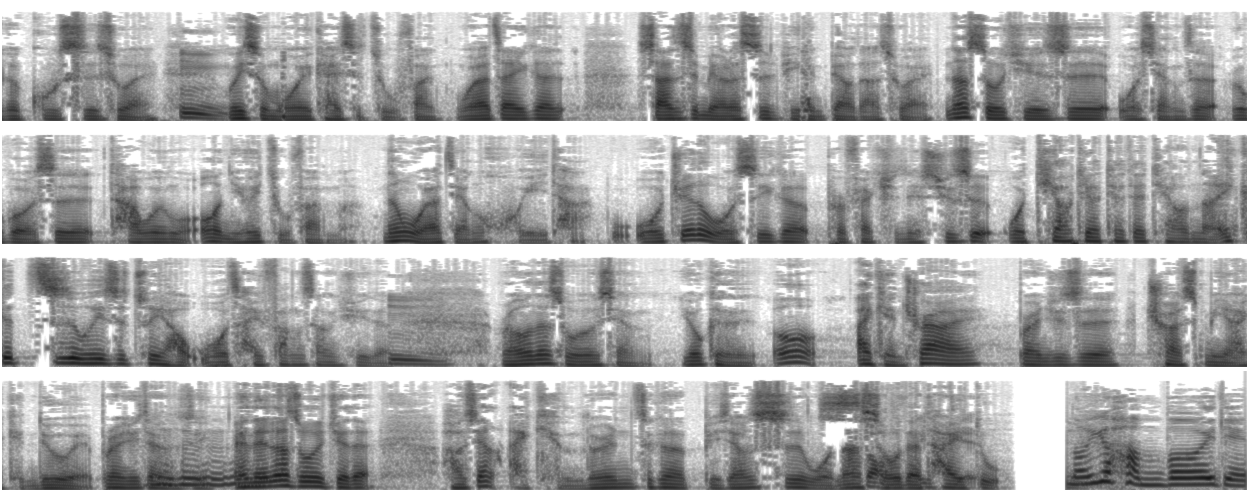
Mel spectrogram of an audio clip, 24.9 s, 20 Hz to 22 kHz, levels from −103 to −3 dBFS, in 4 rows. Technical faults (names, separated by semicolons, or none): damaged data in a compressed stream; clipped start after a pause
